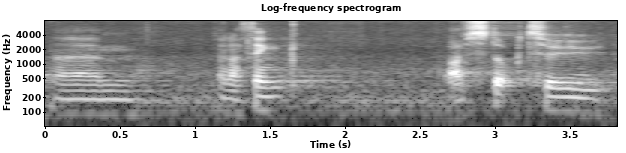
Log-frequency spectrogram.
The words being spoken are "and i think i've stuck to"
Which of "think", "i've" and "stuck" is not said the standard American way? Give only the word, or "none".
none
